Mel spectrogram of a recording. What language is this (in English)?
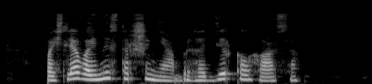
Belarusian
